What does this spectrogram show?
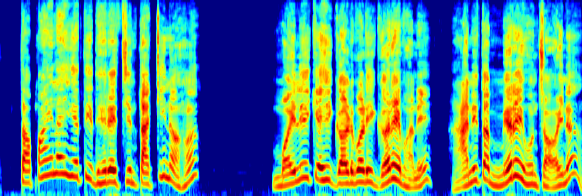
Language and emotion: Nepali, angry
